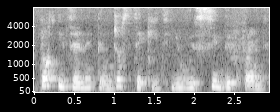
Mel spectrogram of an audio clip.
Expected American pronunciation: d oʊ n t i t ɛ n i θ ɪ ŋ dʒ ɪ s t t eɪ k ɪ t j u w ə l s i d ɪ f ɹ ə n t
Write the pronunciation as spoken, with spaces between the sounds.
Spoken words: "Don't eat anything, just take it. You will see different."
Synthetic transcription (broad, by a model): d oʊ n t i t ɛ n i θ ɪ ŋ dʒ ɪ s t t eɪ k ɪ t j u w ə l s i d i f ɹ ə n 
